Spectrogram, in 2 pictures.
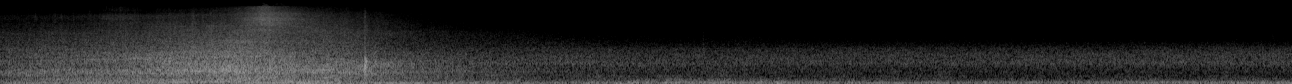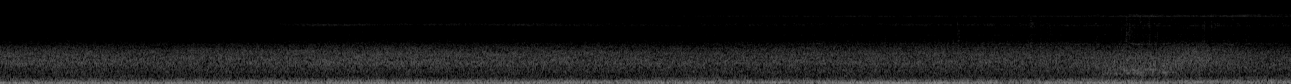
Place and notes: Petroleumhavenweg, Amsterdam, Nederland - Wasted Sound Alkion
With the wasted sounds project I am searching for sounds that are unheard or considered as noise.
Noord-Holland, Nederland, 6 November 2019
